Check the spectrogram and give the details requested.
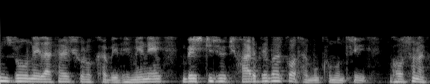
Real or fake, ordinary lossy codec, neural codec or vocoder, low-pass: fake; none; codec, 16 kHz, 6 kbps, DAC; 3.6 kHz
